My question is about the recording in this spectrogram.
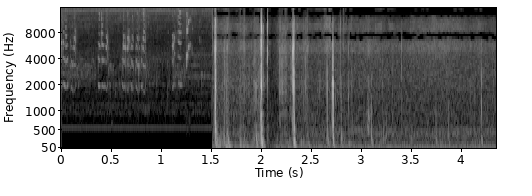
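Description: Silence for about a second and a half, then a few sharp clicks and knocks of something being handled close to the microphone, loudest about two seconds in, over a steady low background hiss.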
